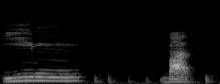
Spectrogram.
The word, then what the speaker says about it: 입맛: Pronunciation is 입맛. I kind of wrote that weird. Let me rewrite this meme here. 입맛 is how you pronounce it, but 입, mouth, flavor.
